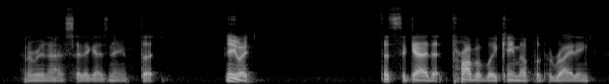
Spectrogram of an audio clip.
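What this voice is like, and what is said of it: Appalachian American accent. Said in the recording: “because of my Appalachian American accent, it sounds like I'm saying Dorita, like Dorito with an A”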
